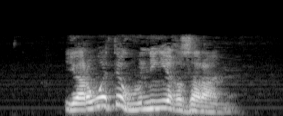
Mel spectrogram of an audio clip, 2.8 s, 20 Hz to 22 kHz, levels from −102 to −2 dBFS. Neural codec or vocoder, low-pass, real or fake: none; 7.2 kHz; real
